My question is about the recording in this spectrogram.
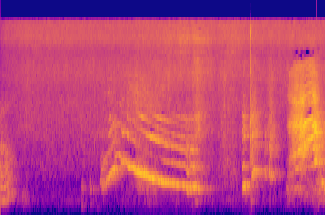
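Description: A long, excited 'whoooa' from a child, rising briefly and then sliding down in pitch over about two seconds. Shorter excited exclamations follow near the end.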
